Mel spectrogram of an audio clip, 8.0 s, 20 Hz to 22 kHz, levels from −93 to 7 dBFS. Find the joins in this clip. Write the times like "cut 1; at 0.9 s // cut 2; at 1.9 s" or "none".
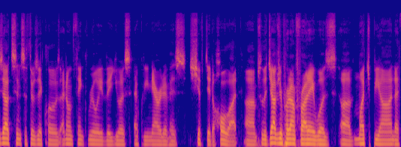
cut 1; at 4.8 s // cut 2; at 7.0 s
